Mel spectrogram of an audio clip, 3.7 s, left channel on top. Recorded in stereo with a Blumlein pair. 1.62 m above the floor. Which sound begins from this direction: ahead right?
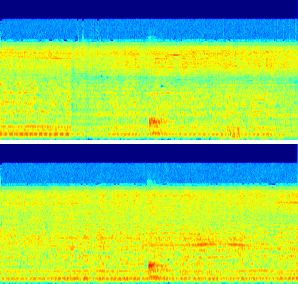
A cowbell, at 1.9 s.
